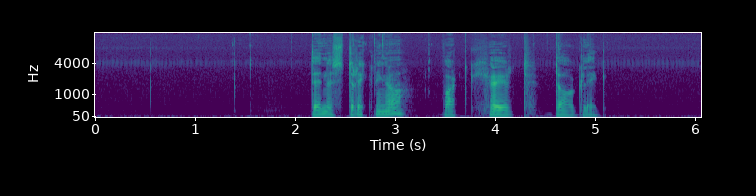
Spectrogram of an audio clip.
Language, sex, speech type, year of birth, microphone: Norwegian, male, read, 1962, Sennheiser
